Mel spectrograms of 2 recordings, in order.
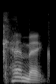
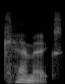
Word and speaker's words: Chemex: So it but ChemX sounds like chemicals, doesn't it? So it's not doesn't like an ideal brand name, does it? So there we go. To my ChemX.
